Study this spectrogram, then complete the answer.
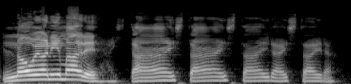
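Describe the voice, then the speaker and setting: A young man with a Mexican accent streaming a puzzle game live, joking loudly, swearing and answering his chat. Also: a little high, animated, fast, smooth, soft background music. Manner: loud and joking, swears often, reads chat aloud.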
